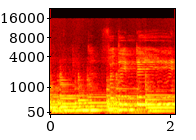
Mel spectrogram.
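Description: Live jazz combo playing, led by a plucked upright double bass. Higher sustained tones join the bass from about a second in.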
